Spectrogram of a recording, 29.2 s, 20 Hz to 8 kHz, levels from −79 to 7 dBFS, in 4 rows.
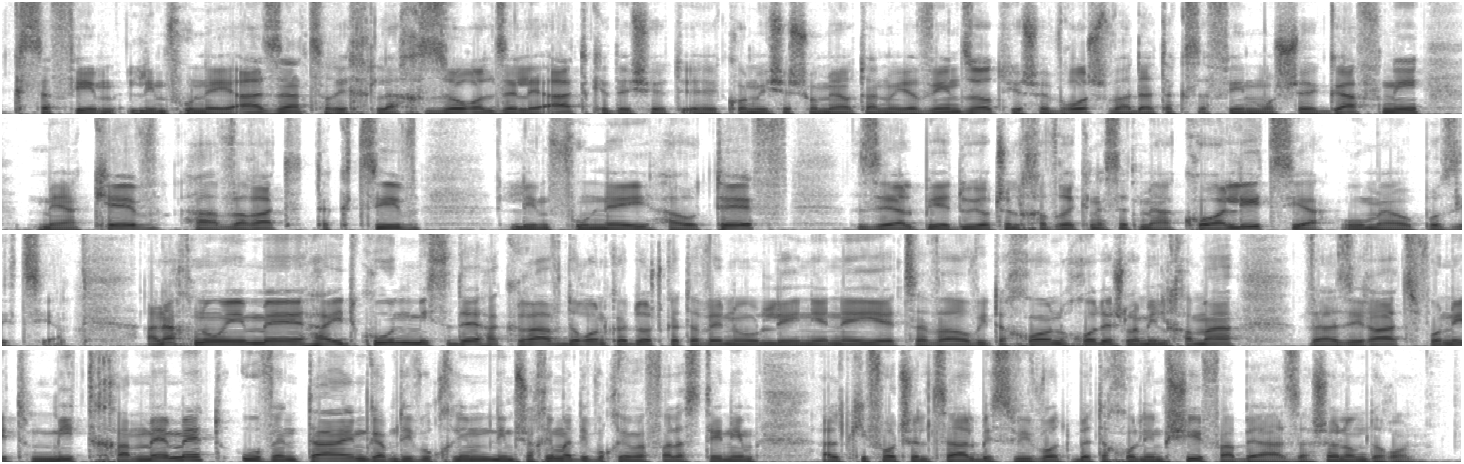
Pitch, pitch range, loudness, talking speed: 105 Hz, 95-120 Hz, -15 LUFS, 140 wpm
